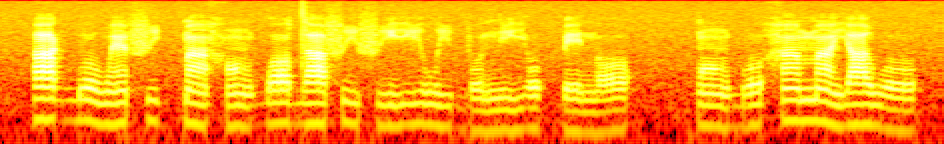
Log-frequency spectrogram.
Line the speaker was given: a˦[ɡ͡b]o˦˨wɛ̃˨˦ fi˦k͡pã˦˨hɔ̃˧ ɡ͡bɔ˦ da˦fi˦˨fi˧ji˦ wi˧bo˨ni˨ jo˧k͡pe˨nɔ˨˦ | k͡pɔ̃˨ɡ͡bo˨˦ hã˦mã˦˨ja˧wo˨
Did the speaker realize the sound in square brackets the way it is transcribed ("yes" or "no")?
yes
